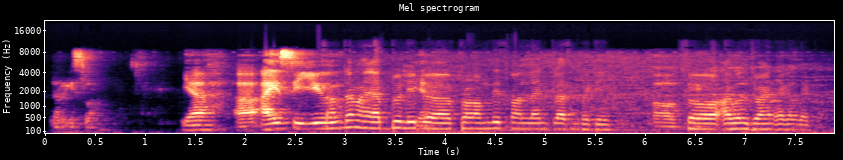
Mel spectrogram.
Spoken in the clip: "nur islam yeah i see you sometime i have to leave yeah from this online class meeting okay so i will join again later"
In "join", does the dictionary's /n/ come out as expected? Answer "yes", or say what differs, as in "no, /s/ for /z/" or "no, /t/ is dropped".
yes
